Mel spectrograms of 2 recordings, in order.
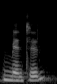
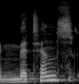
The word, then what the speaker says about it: Minton: Minton. I always say Mittens. Right, which is why he loves you so. It's Minton. Minton.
